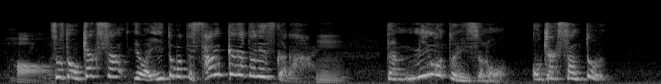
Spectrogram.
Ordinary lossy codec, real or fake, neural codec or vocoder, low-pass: none; real; none; 7.2 kHz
